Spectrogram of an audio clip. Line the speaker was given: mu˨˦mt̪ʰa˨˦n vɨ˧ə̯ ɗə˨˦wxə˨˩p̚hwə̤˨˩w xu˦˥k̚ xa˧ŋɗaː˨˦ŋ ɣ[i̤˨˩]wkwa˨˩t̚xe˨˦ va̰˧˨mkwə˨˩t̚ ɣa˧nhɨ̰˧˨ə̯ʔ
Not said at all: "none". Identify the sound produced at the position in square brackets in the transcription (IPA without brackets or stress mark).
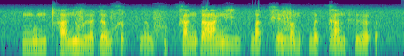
i̤˨˩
